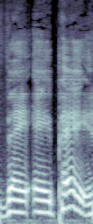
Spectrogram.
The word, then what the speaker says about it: VIP: As he approaches the red rope of the VIP, pronounced Ve A Pay in Spanish, he spots his dear friend who is almost certainly going to become his enemy by the end of the film, Smooth Skin.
